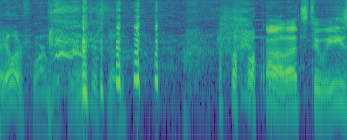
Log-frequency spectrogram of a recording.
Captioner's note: laughing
